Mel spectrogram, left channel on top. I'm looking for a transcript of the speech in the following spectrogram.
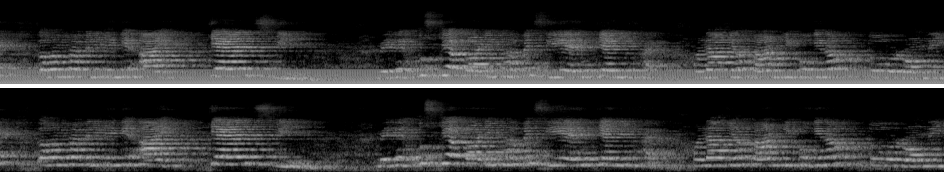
तो हम यहाँ पे लिखेंगे आई कैन स्विम। मैंने उसके अकॉर्डिंग यहाँ पे CAN कैन लिखा है, वरना आप यहाँ कांट लिखोगे ना तो वो रॉन्ग नहीं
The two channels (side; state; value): left; noise; hum, 1 dB below the sound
